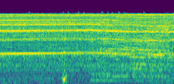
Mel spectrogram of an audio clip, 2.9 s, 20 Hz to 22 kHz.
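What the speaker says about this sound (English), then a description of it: "Notice I'm using the Dremel with 2 hands at all times." A handheld Dremel rotary tool cuts into the body of an Indian-made Sunn Mustang Strat-style electric guitar, giving a steady, close high-pitched whine throughout with a brief low knock partway in.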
